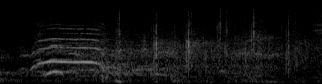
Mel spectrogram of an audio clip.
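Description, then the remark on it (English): A short burst of crowd cheering for the University of Kansas Jayhawks, who are playing for a national title: a high, sustained whoop rings out over a murmur of voices, followed by scattered claps and shouts as the noise settles. “But some of us are cheering.”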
